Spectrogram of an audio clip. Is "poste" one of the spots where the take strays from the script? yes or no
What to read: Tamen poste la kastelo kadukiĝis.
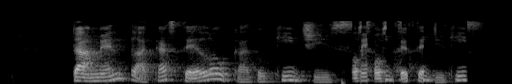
yes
